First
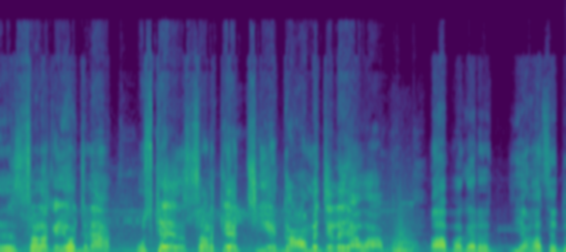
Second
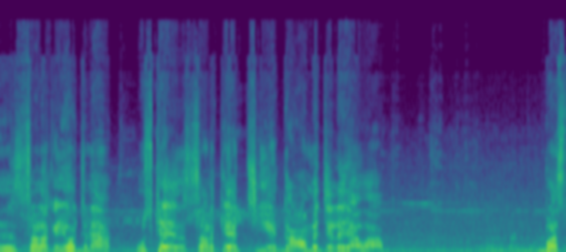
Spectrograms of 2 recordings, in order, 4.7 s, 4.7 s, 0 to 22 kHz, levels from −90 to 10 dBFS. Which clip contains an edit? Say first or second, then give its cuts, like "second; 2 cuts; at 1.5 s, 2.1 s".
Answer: first; 1 cut; at 3.4 s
